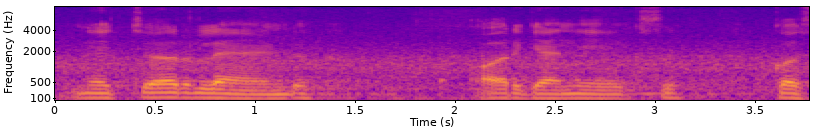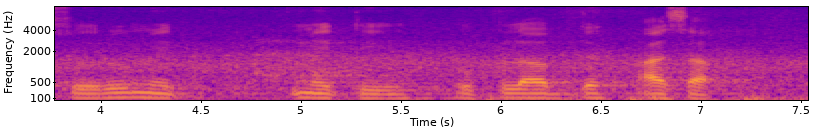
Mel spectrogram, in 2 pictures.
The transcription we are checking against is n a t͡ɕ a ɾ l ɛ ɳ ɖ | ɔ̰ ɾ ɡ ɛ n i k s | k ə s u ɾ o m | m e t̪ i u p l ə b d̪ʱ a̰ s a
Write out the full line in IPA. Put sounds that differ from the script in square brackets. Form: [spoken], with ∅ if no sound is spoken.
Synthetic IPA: n [e] t͡ɕ [ə] ɾ l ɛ ɳ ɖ | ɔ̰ ɾ ɡ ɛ n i k s | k ə s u ɾ [u] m | m e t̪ i u p l ə b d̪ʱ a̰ s a

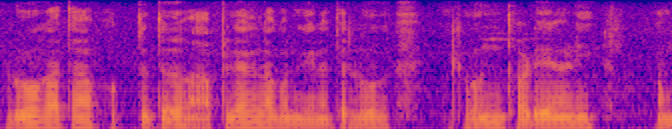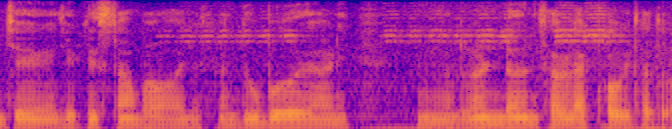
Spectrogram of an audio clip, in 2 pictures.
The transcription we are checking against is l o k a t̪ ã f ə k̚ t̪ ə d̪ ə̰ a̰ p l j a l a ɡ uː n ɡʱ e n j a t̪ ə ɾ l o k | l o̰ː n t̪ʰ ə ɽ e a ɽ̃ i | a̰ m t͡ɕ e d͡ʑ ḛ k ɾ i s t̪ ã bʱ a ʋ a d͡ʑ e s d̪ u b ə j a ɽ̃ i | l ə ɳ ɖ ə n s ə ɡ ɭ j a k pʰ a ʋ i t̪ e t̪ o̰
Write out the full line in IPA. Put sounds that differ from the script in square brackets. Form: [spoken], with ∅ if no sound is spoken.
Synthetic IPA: l o k a t̪ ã f ə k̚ t̪ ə [t̪] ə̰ a̰ p l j a l a ɡ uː n ɡʱ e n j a t̪ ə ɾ l o k | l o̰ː n t̪ʰ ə ɽ e a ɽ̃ i | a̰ m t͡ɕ e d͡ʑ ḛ k ɾ i s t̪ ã bʱ a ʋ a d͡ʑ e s d̪ u b ə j a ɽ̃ i | l ə ɳ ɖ ə n s ə ɡ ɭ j a k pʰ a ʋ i t̪ [a] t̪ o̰

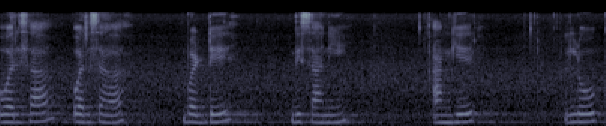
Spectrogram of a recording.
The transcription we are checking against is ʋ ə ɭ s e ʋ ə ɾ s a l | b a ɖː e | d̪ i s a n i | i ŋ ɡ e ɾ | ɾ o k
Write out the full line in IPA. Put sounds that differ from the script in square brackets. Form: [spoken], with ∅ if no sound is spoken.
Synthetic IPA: ʋ ə [ɾ] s [a] ʋ ə ɾ s a [∅] | b [ə] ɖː e | d̪ i s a n i | [a] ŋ ɡ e ɾ | [l] o k

